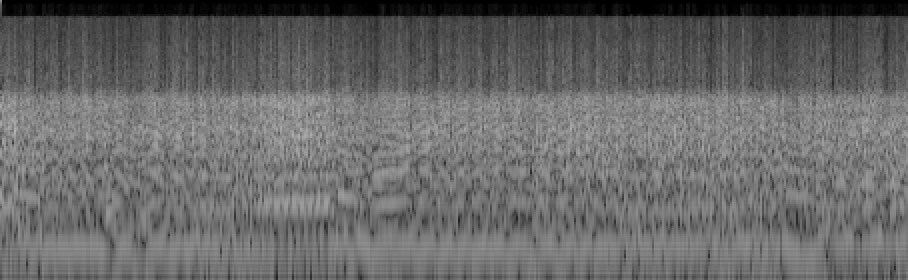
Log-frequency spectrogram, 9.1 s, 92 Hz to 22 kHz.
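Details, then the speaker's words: Honda Supra Fit C70 after swapping a PE28 carburetor for a PE24, during acceleration: revs climb, then sag and stumble at mid to high rpm; carb setting, ignition or capacity mismatch suspected, not confirmed. "when we try to accelerate, there is a serious crash, well, there are other factors, Bro, not just the carburetor part, the ignition part could also have an effect"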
